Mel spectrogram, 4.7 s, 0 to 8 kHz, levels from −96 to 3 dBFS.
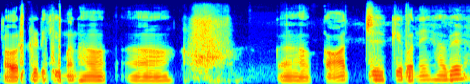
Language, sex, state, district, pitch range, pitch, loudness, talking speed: Chhattisgarhi, male, Chhattisgarh, Rajnandgaon, 95-105 Hz, 100 Hz, -20 LUFS, 115 wpm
